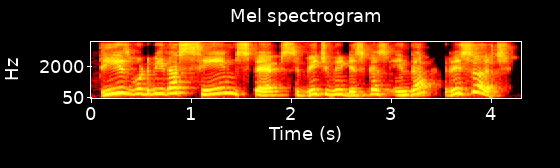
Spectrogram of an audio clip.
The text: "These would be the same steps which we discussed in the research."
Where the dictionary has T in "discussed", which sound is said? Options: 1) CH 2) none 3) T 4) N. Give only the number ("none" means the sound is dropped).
2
